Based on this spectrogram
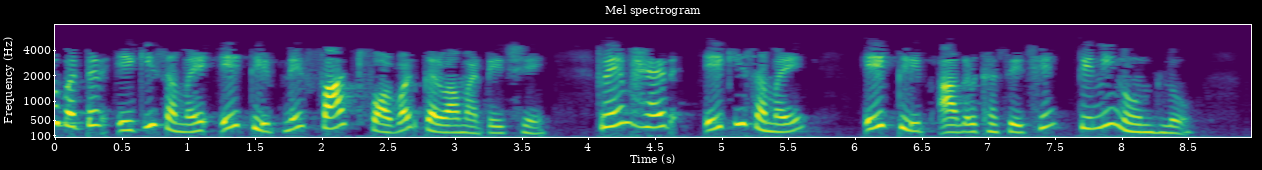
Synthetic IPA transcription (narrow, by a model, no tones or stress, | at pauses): ubəʈəɳekisəməjekːlipnefasʈfɔɾʋəɾɖkəɾʋamaʈet͡ʃʰe | fɾemɦeɖ | ekisəməj | ekːlipaɡəɭkʰəset͡ʃʰet̪eninɔ̃nd̪ʱlo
